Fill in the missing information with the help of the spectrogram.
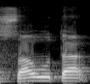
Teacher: واولین وہ واو جو ساکن اس سے پہلے زبر ہو، واولین کو نرم آواز کے ساتھ جلدی پڑھیں گے۔ صوت توا کو پر پڑھیں گے، توا حروف مستعلیہ میں سے ہے، حروف مستعلیہ سات ہیں جن کا مجموعہ خصہ ضغط قز ہے، یعنی خاص صاد زاد غین طوا قاف ضاد، یہ حروف ہمیشہ ہر حال میں پر پڑھے جاتے ہیں، یعنی موٹے پڑھے جاتے ہیں۔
